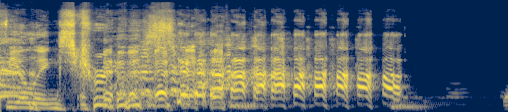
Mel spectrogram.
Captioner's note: all laughing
